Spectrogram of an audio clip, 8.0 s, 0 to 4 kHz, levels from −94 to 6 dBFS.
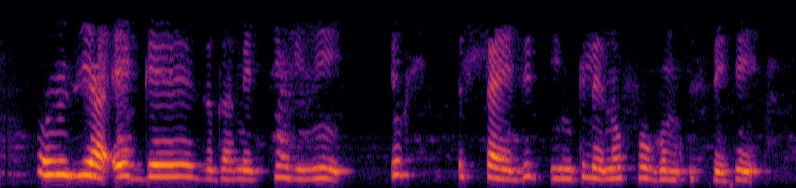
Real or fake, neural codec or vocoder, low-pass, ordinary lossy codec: real; none; 3.6 kHz; MP3, 24 kbps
